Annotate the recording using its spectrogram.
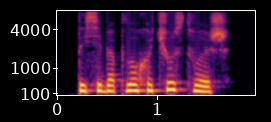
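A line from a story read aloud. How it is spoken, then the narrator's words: Quiet question. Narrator (Russian): тихо спросил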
